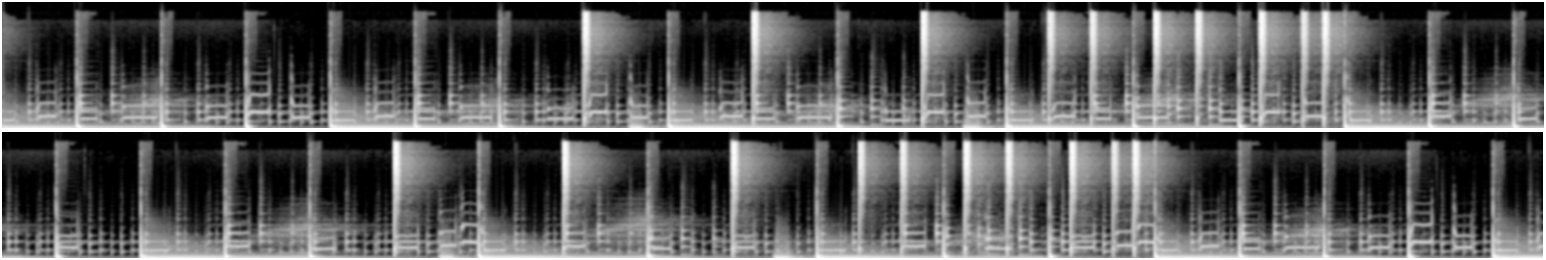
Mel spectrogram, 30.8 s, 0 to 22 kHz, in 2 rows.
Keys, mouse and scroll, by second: 2.3 alt+click, 5.1 space, 5.4 click, 5.7 space, 7.1 click, 8.0 shift+click, 14.5 Delete, 15.1 click, 15.4 Delete, 16.2 click, 16.5 Delete, 17.7 click, 17.9 Delete, 18.7 click, 19.1 Delete, 19.8 click, 20.2 Delete, 21.0 click, 21.5 Delete, 22.3 click, 23.9 Delete, 24.9 click, 25.3 Delete, 26.8 click, 27.1 Delete, 27.8 click, 28.2 Delete, 28.9 click, 29.4 Delete, 29.9 click, 30.2 Delete.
